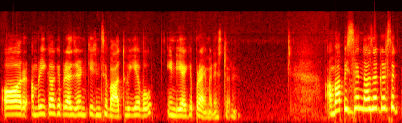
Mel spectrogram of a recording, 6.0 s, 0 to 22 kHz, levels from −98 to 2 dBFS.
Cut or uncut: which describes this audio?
uncut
